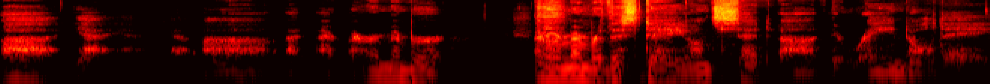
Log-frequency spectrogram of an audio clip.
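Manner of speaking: hushed, rambling, whispered commentary-style voice. Imitating a director's commentary track, whispering in your ear: imitating Mel Gibson whispering. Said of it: "he's, like, whispering to you".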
